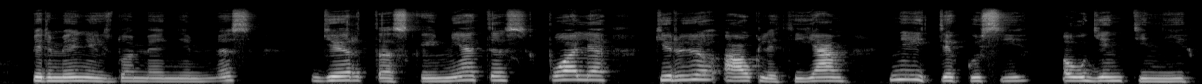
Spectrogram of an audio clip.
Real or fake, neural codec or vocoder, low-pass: real; none; 14.4 kHz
